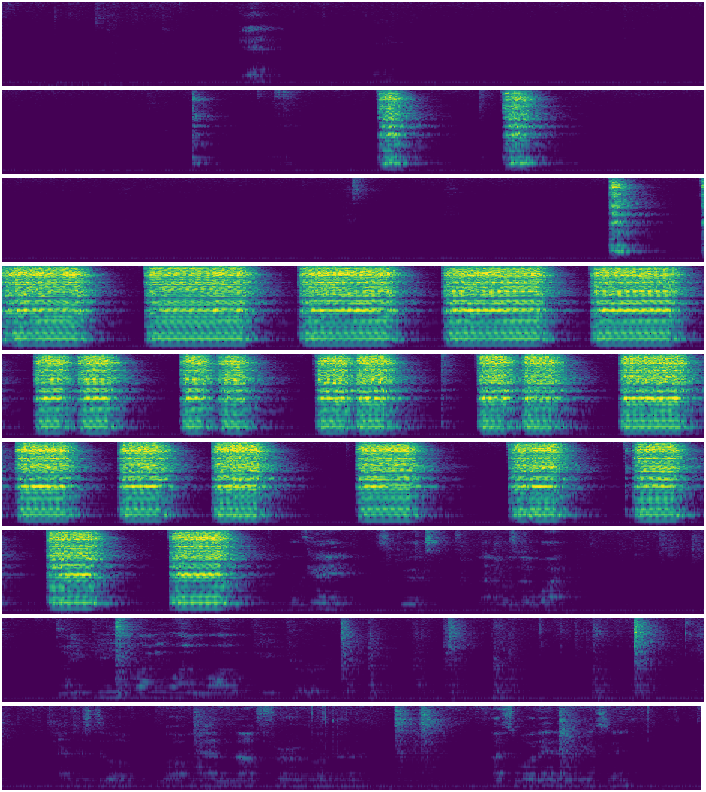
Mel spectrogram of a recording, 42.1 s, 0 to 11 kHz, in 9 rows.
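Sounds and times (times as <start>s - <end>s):
1921 Model T antique car horns: 6.0s - 8.7s, 13.4s - 30.1s.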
